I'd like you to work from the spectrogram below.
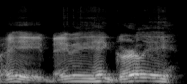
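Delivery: creepy, leering called-out voice. Acting out catcalls outside a high school: imitating a creepy catcaller. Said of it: "that's gonna be creepy".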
